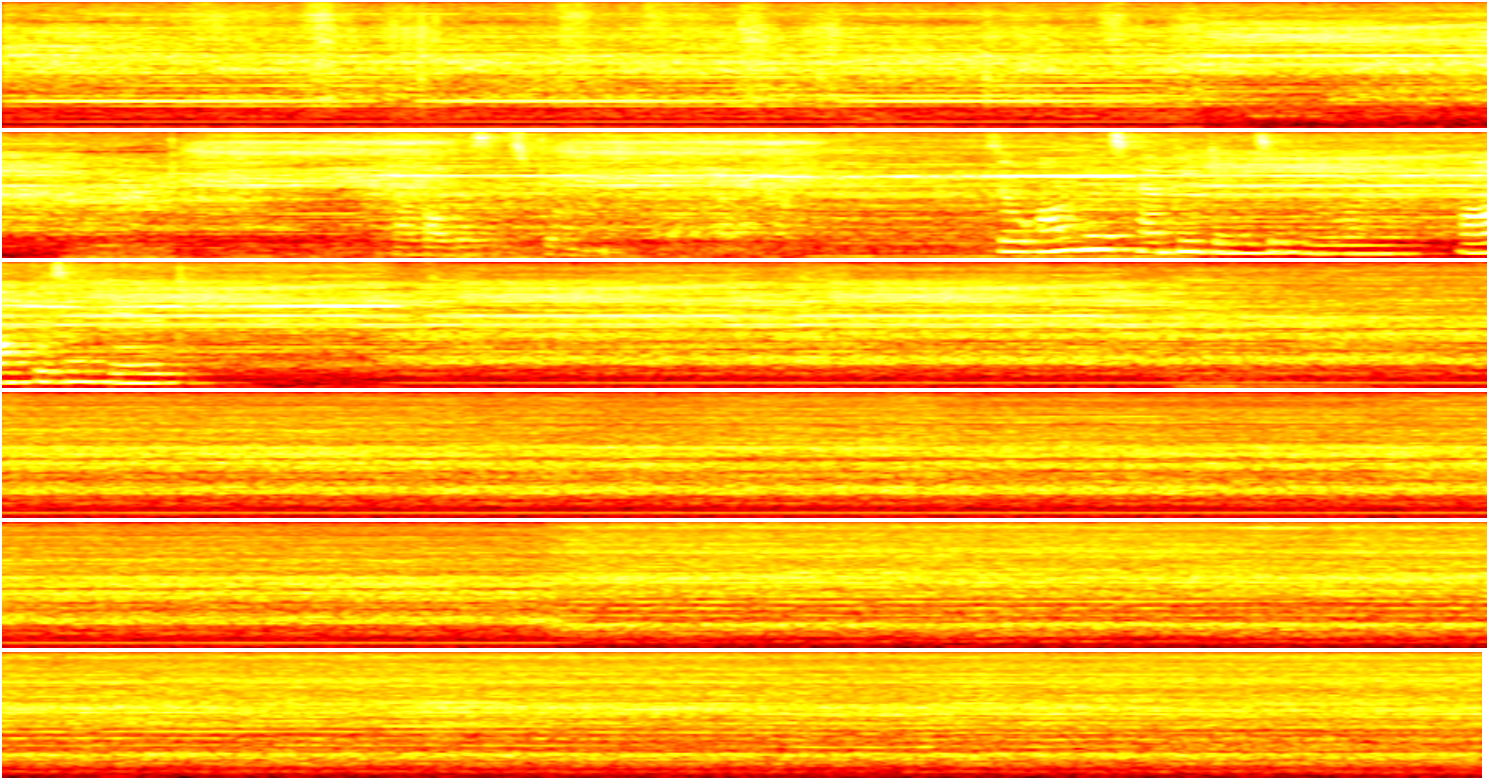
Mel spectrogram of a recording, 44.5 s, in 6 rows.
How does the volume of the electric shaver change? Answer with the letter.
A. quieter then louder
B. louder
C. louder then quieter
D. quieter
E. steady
E.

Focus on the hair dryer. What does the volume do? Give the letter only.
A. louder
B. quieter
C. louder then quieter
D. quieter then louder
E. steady
E.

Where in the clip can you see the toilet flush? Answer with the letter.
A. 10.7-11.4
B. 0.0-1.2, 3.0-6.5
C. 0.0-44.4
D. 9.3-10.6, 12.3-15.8
A.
